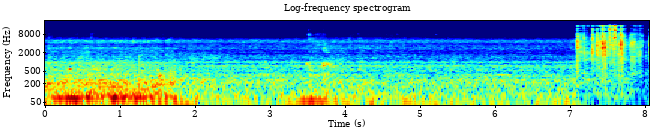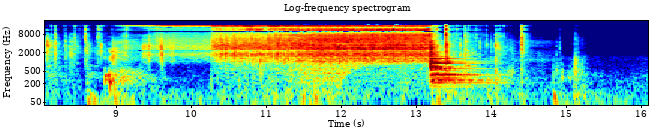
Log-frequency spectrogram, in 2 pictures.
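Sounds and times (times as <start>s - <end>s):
air hissing from radiator valve: 8.9s - 13.2s.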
